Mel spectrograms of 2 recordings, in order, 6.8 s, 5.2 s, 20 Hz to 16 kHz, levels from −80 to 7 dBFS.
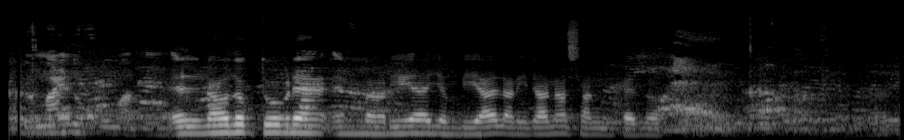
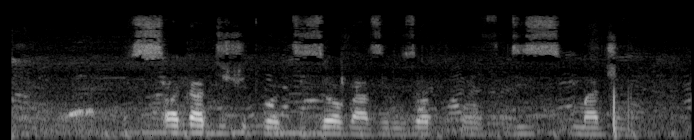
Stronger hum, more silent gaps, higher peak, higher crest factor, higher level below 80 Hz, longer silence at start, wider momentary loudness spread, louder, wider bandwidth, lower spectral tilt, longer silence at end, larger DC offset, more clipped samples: neither; neither; second, -10 dBFS vs -4 dBFS; about the same, 20 dB vs 22 dB; second, -82 dBFS vs -58 dBFS; about the same, 0.05 s vs 0.1 s; about the same, 18 LU vs 17 LU; second, -30 LUFS vs -25 LUFS; second, 9 kHz vs 11.5 kHz; first, -7 dB/octave vs -5 dB/octave; about the same, 0 s vs 0 s; neither; neither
